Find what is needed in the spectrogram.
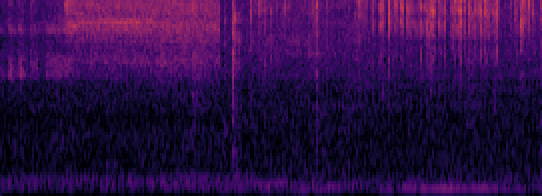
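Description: Cutlery working at a plate of instant noodles with a crispy fried egg: two stretches of scraping and crackling, with a couple of sharp clicks between them.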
